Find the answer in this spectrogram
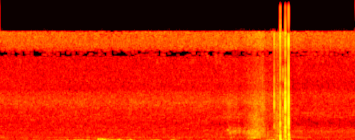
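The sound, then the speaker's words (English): Docile bees pouring in and out buzz in short, wavering bursts, with a sharper, louder whoosh near the end as one darts past. No one speaks. “Yeah, I'm glad it's not wasps and yellow jackets, boy.”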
